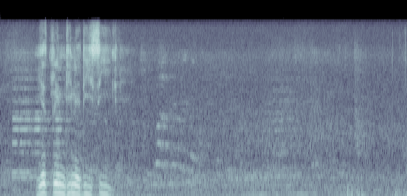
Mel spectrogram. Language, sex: Southern Sotho, male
